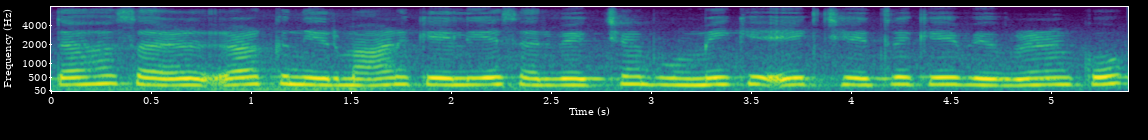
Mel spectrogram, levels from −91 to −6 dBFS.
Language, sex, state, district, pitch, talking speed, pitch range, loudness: Hindi, female, Madhya Pradesh, Dhar, 245 Hz, 145 wpm, 230-250 Hz, -12 LUFS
